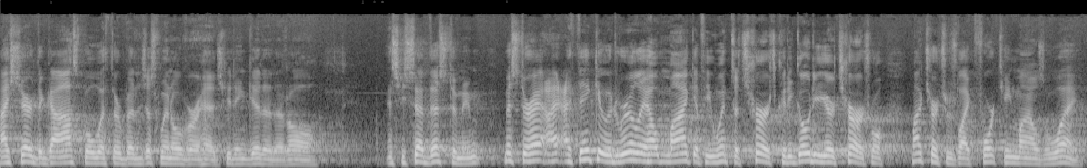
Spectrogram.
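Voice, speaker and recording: A man talks at a very fast pace with lively intonation and fairly high pitch, amid noticeable background noise and audible room echo. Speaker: retired pastor and ministry founder. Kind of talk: sermon.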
